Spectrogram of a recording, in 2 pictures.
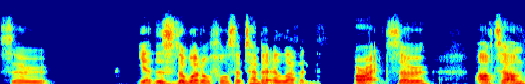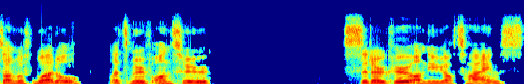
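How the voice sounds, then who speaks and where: A man speaks at a moderate pace and a medium pitch, with ordinary pitch variation and a bright, sharp tone. Long, frequent pauses break up his speech over a quiet background. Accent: non-native. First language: not English. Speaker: puzzle video commentator. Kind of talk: gameplay commentary.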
